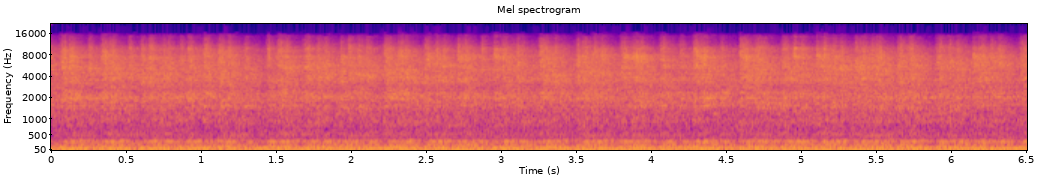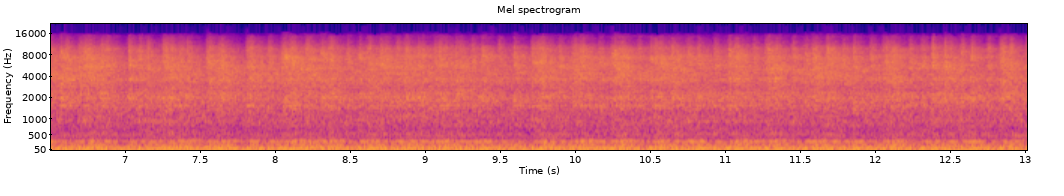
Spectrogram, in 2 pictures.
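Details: 1970 Dodge Super Bee with a Gen 3 Hemi on Holley Terminator X EFI, fuel pressure corrected to 58 psi, oil pressure only about 9 to 10: deep V8 idle with an uneven loping beat and irregular stumbles; the misfire persists.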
